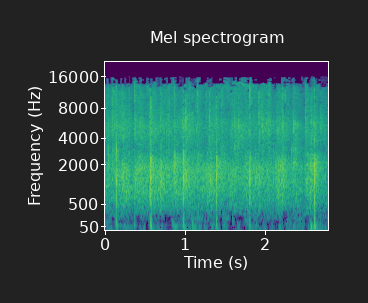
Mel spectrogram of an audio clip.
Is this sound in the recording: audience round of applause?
yes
